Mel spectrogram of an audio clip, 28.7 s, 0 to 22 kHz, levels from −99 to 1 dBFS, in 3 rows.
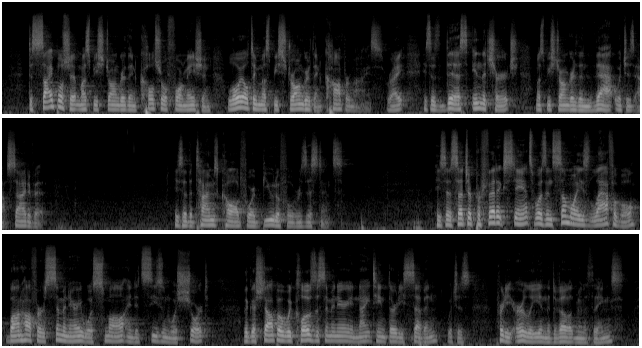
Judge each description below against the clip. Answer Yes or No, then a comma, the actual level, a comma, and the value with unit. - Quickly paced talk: No, average, 160 wpm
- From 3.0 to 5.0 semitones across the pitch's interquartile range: Yes, average, 3.7 semitones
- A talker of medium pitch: No, low, 125 Hz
